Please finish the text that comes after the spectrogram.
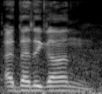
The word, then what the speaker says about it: Atateken: Je suis sur la rue Notre-Dame, au tout début de ce qui est la rue Adadegan. Ben oui, je vais vous dire pourquoi ça se prononce comme ça un peu plus tard.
